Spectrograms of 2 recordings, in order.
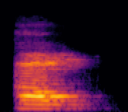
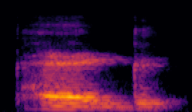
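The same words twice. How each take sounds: First: The final consonant is stopped short, not released. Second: The final consonant is clearly released. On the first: This is how a Thai speaker reads it. "So Thais may read this" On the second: This is how an English speaker says it. "different to the English"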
